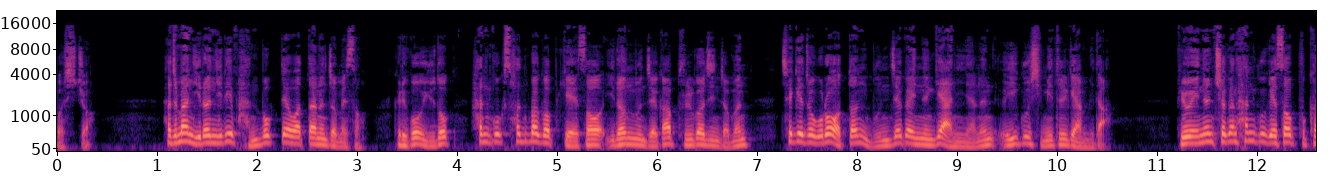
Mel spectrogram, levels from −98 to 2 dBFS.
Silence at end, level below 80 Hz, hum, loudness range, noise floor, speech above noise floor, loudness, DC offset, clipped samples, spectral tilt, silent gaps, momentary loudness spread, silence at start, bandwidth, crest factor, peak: 0 s; -56 dBFS; none; 2 LU; -80 dBFS; 53 dB; -28 LUFS; under 0.1%; under 0.1%; -6.5 dB/octave; none; 9 LU; 0 s; 15 kHz; 18 dB; -10 dBFS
